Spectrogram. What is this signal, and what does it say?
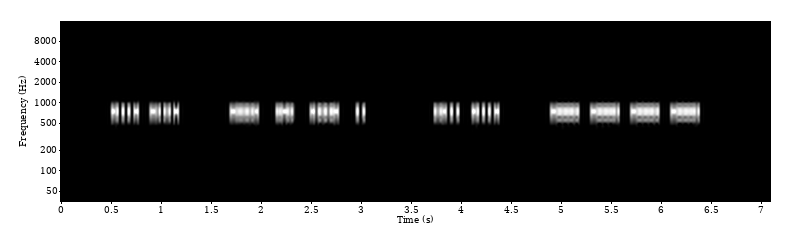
Hellschreiber (Feld-Hell, 122.5 baud), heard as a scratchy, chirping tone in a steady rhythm, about 750 Hz. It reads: UN DIA, YU BEBE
